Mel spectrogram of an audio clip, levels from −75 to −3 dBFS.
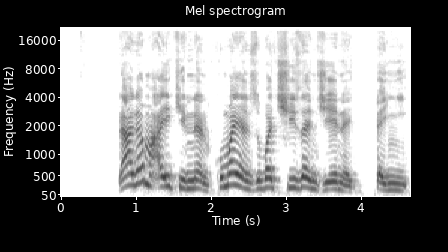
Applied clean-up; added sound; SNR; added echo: none; none; none; none.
